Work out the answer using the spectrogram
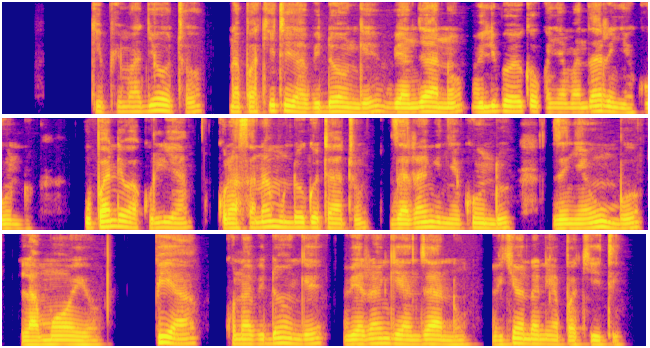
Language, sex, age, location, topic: Swahili, male, 18-24, Kisii, health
